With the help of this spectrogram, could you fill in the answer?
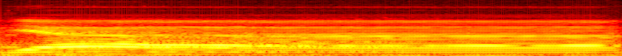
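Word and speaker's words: جَا: Idza ja. Nah, ketika ja itu ada tanda panjang lagi. Ini tanda panjang, ini dibaca 5 harokat ya. Panjangnya 5 harokat, ja-nya dibaca agak dilamakan lagi daripada idza. Kalau idza cuman 2 harokat.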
